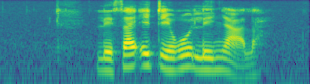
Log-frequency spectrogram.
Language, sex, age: Northern Sotho, male, 24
